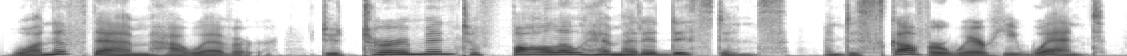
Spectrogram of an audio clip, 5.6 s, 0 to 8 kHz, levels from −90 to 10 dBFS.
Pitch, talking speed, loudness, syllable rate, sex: 195 Hz, 170 wpm, -19 LUFS, 5.4 syllables/s, female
